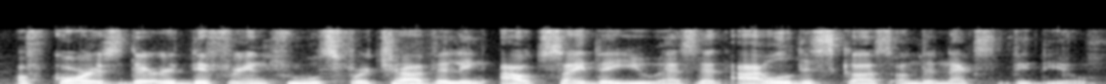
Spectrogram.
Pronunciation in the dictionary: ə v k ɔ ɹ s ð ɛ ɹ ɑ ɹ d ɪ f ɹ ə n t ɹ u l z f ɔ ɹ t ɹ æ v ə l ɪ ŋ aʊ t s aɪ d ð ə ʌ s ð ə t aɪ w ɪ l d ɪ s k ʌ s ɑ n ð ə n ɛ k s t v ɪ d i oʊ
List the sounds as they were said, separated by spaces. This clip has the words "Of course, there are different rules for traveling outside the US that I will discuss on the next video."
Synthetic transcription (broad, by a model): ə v k ɔ ɹ s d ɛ ɹ ɑ ɹ d ɪ f ɹ ə n t ɹ u l s f ɔ ɹ t ɹ æ v ə l ɪ ŋ aʊ t s aɪ d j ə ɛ s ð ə t aɪ w ɪ l d ɪ s k ʌ s ɑ n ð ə n ɛ k s t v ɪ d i oʊ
